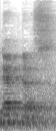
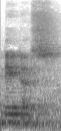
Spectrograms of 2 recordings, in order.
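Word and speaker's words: debtors: कई बच्चे इसका रॉन्ग प्रोनाउंसिएशन करते हैं, ठीक है, इसका प्रोनाउंसिएशन करते हैं डेप्टर्स। बच्चों डेप्टर्स नहीं होता है, इसका राइट प्रोनाउंसिएशन है डेटर्स।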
